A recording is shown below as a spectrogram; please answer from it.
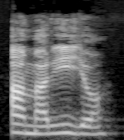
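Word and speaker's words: amarillo: Amario. Amario. Remember that the double L in Spanish makes a Y sound. Y. Y.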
